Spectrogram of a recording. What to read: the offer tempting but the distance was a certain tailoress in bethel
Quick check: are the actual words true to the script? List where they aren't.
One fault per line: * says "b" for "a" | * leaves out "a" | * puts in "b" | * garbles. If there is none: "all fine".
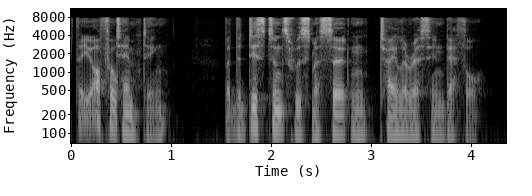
all fine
